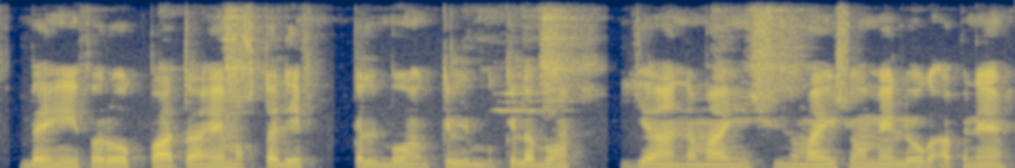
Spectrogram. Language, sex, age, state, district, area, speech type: Urdu, male, 18-30, Uttar Pradesh, Rampur, urban, spontaneous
